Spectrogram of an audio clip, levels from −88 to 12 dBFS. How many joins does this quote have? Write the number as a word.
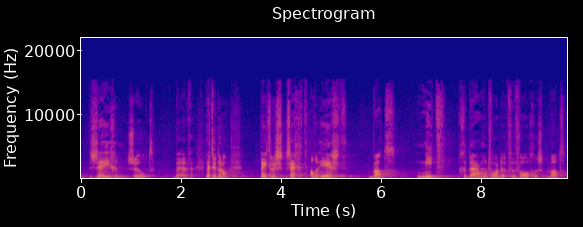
zero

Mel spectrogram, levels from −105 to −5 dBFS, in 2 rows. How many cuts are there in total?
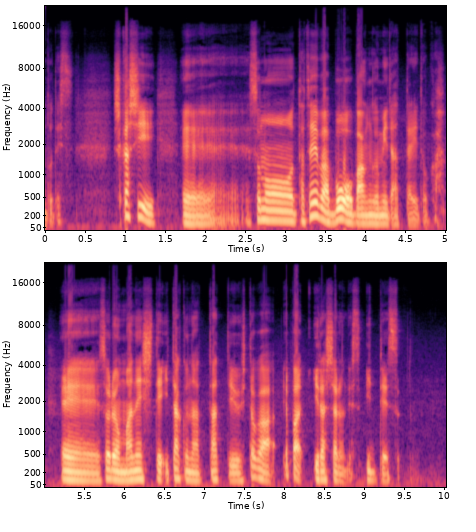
one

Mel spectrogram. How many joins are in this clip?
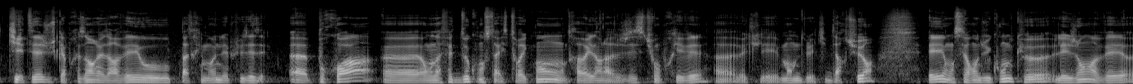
one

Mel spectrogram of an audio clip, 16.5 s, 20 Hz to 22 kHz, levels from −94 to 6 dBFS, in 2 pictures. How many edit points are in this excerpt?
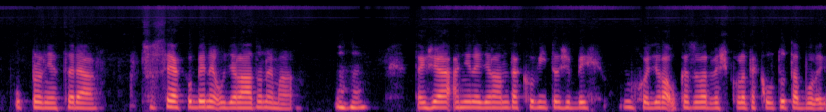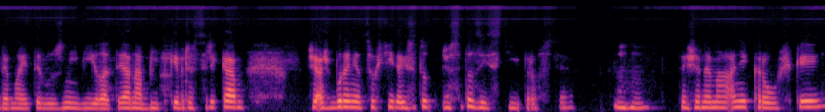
zero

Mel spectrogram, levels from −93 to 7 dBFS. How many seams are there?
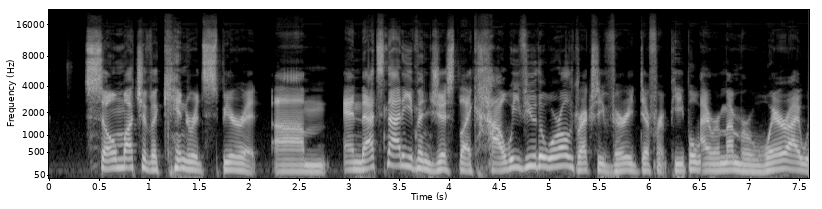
two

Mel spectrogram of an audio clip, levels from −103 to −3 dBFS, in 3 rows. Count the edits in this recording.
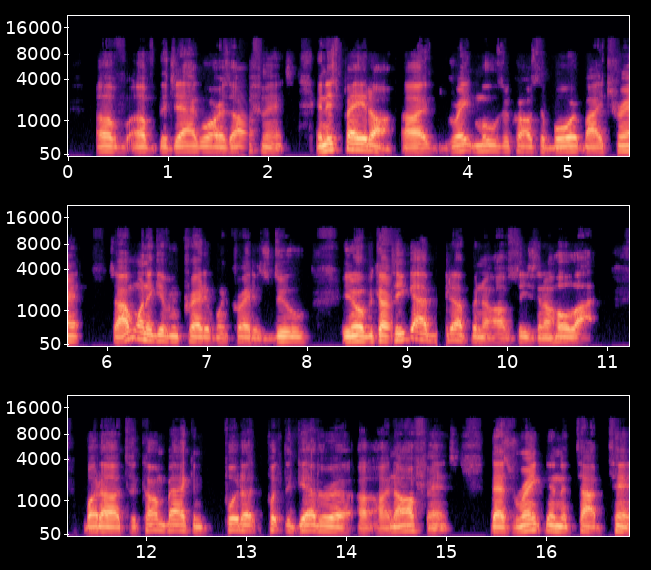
one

